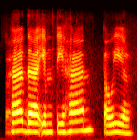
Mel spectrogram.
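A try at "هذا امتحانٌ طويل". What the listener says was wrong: Untuk pemenggalan katanya hadza imtihanun tawil. Jadi had ini ujian yang panjang. Bukan hadza imtihan tawil. Itu kalau itu pakai al. Hadza imtihan tawil.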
